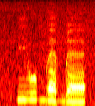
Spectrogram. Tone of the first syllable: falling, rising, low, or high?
high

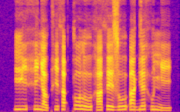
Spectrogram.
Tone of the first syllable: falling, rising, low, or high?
high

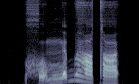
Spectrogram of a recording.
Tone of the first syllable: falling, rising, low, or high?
low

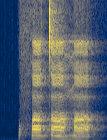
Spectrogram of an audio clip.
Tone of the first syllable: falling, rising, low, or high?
high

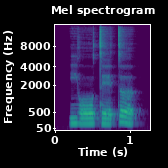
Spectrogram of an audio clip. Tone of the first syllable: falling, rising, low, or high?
low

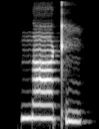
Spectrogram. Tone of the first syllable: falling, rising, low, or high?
high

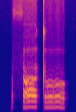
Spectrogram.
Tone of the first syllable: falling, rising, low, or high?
high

